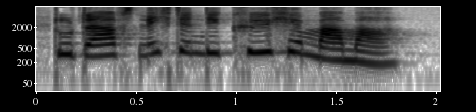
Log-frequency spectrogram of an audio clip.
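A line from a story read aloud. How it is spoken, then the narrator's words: Called out. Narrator (German): ruft Paul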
